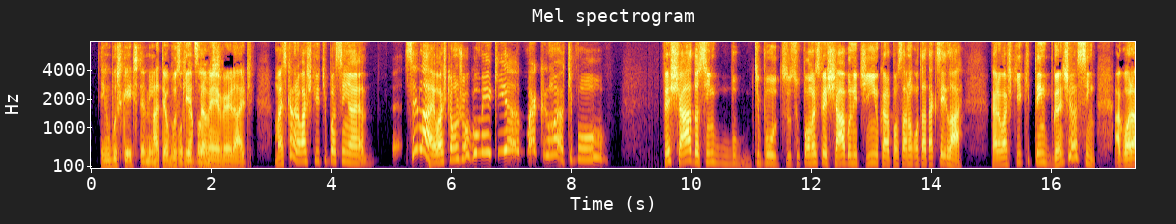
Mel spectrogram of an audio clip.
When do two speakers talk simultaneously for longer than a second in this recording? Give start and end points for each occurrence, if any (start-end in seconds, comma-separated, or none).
1.0-2.3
